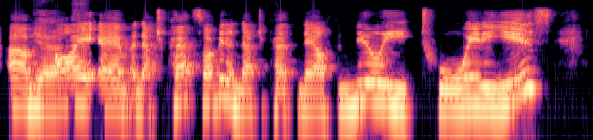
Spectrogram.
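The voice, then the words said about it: Australian accent. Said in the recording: “I have an accent ... I'm from Australia, mm-hmm. from Sydney, Australia.”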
